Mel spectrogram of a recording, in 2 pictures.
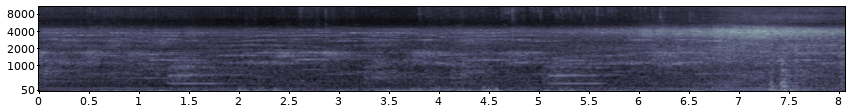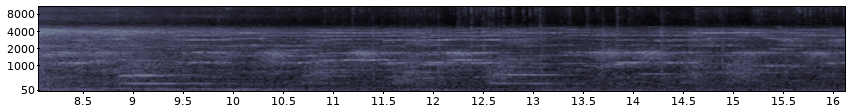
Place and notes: In the temple, Small village, Traffic Sound
Penghu County, Magong City, 23 October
